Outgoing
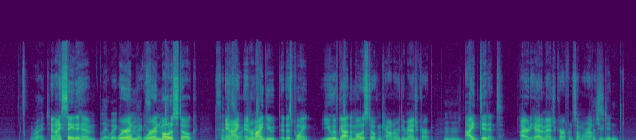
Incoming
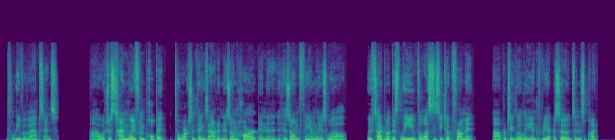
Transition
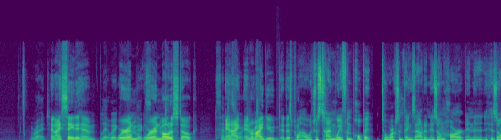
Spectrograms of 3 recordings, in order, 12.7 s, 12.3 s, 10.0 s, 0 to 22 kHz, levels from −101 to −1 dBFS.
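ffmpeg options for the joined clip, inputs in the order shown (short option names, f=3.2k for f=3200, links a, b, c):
-filter_complex "[0:a]asettb=1/sr,asplit=3[a][b][c];[a]atrim=end=5.514[d];[b]atrim=start=5.51:end=5.96,asetpts=PTS-STARTPTS,afade=t=in:d=0.004:c=qsin,afade=t=out:st=0.446:d=0.004:c=qsin,acompressor=mode=upward:threshold=-34dB:ratio=2.5:attack=3.2:release=140:knee=2.83:detection=peak[e];[c]atrim=start=5.956[f];[d][e]acrossfade=d=0.004:c1=hsin:c2=qsin[g];[g][f]acrossfade=d=0.004:c1=qsin:c2=hsin,apad=whole_dur=10.03,atrim=end=10.03,atrim=end=5.962[h];[1:a]atrim=start=1.818:end=5.89[i];[h][i]acrossfade=d=0.004:c1=hsin:c2=hsin"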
